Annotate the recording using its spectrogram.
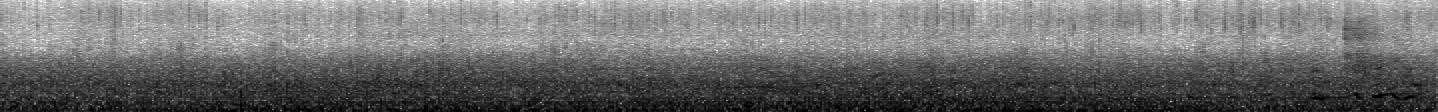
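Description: A car drives past on a wet, snowy street.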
